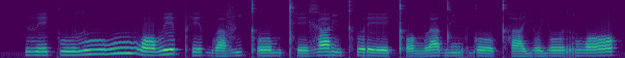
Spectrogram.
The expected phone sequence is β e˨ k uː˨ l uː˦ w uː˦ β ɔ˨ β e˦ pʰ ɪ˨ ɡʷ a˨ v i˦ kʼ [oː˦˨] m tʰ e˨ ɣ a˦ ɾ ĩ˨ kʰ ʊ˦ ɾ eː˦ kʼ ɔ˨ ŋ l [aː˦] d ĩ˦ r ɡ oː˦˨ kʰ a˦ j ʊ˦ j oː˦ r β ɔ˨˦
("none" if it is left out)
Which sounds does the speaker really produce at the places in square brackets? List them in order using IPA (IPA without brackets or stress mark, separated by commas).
oː˨, a˦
